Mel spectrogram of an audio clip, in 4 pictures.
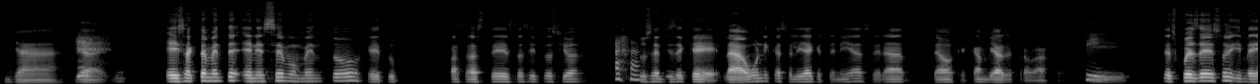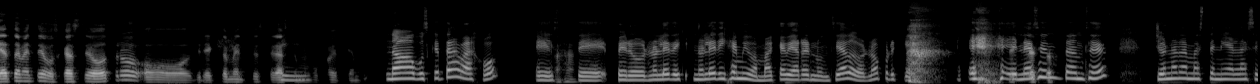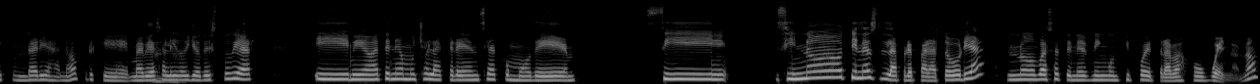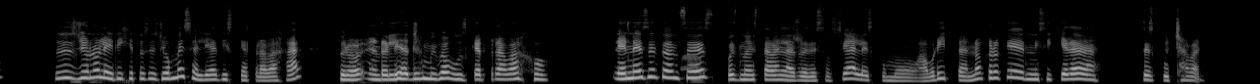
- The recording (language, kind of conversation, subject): Spanish, podcast, ¿Cuál fue tu primer trabajo y qué aprendiste ahí?
- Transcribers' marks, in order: chuckle; laughing while speaking: "yo"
